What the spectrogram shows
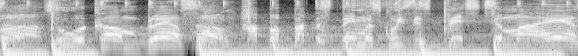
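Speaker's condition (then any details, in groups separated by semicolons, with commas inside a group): No condition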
